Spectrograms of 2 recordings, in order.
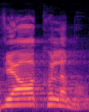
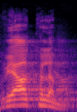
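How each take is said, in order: Both takes have the same delivery.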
